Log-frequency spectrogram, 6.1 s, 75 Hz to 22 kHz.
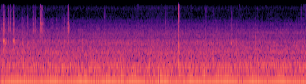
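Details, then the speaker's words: BMW E30 320i convertible, M20 engine, timing belt unchecked, after first start at pickup: low steady idle rumble with a few light clicks, no misfire or knock; healthy idle. "Like a charm. Starts like a charm."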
